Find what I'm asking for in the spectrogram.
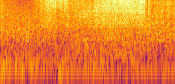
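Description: A Confringo spell explosion in Hogwarts Legacy, a loud, dense blast with rumbling low end that fills the whole moment without letting up, with no talk over it.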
